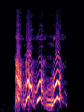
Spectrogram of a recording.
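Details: New puppy letting out one drawn-out, high-pitched yappy bark that wobbles up and down in pitch, a squealing, excited sound lasting about a second indoors.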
